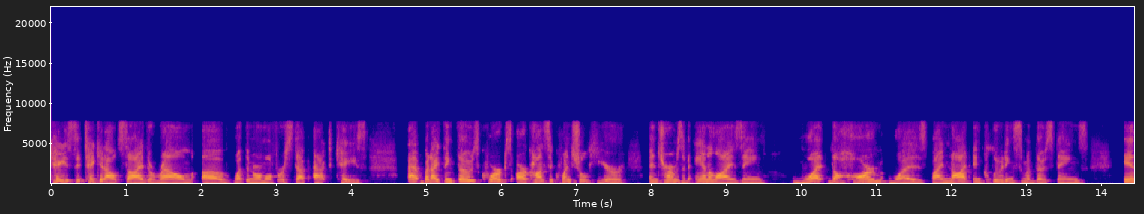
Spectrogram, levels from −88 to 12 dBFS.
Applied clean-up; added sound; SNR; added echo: none; none; none; none.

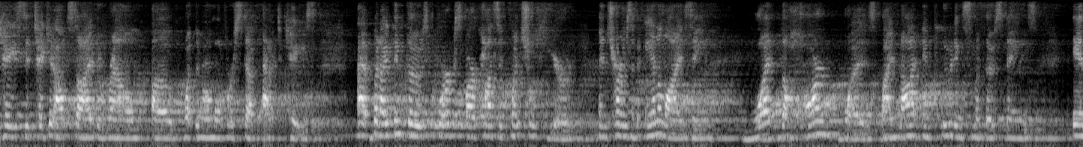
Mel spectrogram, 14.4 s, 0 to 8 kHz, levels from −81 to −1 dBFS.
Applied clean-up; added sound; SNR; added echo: neural separator model SepFormer DNS4.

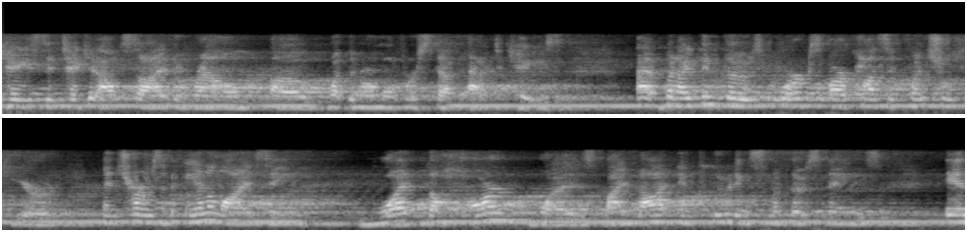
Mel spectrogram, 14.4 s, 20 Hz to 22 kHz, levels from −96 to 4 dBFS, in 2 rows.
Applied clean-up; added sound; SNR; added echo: none; Brass instrument; 12 dB; reverberation time 2.4 s.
